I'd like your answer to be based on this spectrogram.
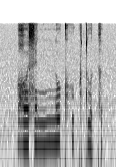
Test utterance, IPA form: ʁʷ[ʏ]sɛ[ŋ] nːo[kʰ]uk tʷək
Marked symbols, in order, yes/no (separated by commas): no, yes, yes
